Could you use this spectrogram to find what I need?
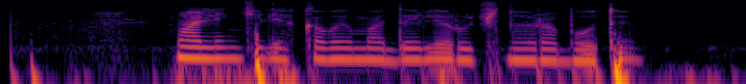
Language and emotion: Russian, neutral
